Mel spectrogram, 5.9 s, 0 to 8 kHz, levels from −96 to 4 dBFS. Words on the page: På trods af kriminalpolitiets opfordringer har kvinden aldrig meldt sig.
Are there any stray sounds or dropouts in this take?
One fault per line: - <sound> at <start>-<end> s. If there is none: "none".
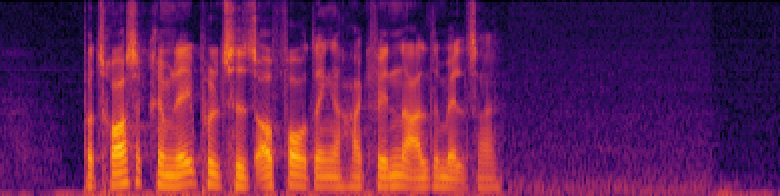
none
